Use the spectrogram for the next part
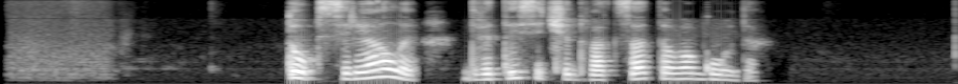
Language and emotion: Russian, neutral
